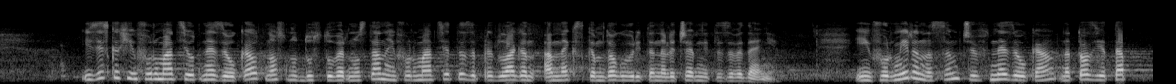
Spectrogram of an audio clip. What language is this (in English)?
Bulgarian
